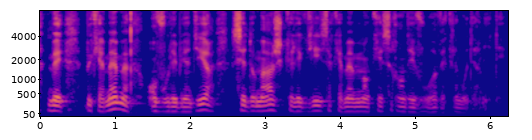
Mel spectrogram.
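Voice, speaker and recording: A dark, mellow tone with fairly even intonation at a moderate pace. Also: man, very deep, low pitch for a man. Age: 60s. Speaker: priest. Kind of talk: lecture. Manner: halting.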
